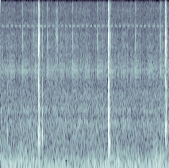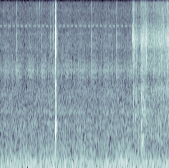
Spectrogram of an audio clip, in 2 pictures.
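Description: Wooden club striking an Asian carp to kill it: four sharp knocks about a second apart, then a splash near the end as the dead fish is thrown overboard.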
